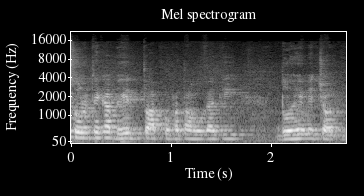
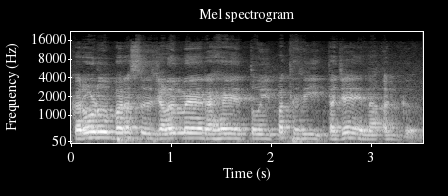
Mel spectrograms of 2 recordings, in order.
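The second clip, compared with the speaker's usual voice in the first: slow, sustained verse recital; strong opening on each line, easing as it closes; couplet recitation; 2 semitones higher, 6 dB louder, slower than usual. Shown as a demonstration. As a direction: recite the whole doha, stretching each line-end. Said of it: "अब इसको फिर से सुनिए".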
